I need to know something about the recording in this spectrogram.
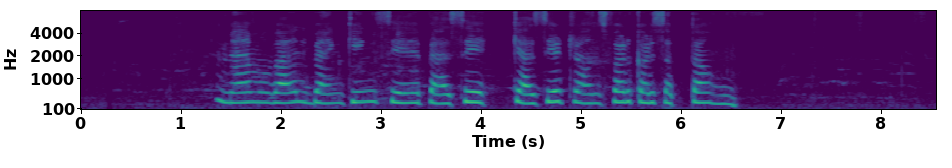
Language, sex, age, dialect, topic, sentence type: Hindi, female, 18-24, Marwari Dhudhari, banking, question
